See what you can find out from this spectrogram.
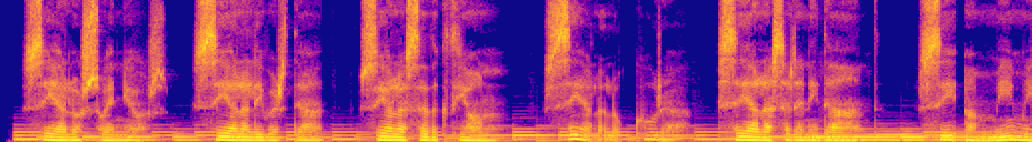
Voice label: castellano; spanish reel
